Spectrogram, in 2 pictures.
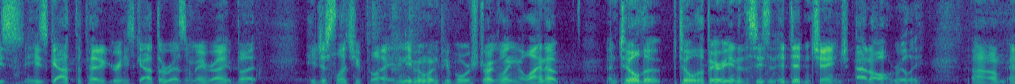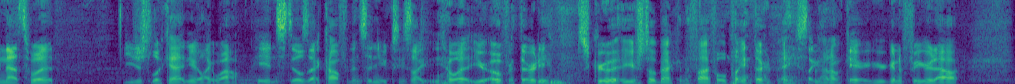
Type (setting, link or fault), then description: setting, busy venue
